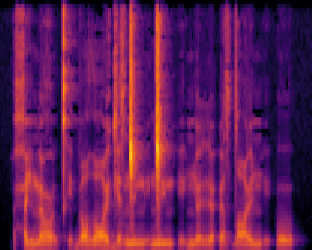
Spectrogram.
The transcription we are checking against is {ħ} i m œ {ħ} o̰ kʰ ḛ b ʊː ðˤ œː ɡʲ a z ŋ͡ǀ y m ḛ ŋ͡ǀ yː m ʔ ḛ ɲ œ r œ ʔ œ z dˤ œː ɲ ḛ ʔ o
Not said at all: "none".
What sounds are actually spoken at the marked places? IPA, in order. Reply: ħ, ʕ

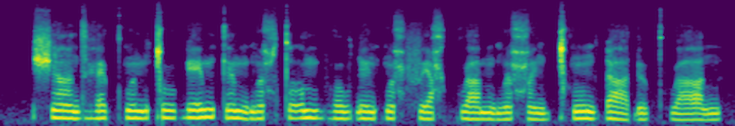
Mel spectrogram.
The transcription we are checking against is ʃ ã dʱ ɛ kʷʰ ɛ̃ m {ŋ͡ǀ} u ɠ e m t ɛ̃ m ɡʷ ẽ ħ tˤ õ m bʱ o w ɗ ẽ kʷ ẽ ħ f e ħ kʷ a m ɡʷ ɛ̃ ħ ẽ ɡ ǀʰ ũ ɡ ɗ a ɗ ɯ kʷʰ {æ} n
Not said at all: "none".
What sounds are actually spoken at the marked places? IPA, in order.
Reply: ǀ, a

